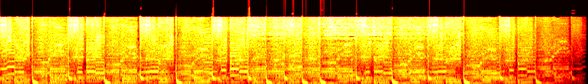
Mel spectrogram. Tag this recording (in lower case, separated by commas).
music, electronic music, dubstep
